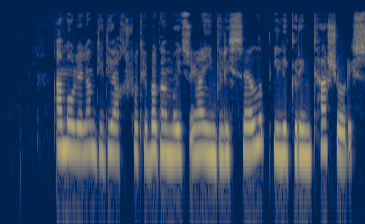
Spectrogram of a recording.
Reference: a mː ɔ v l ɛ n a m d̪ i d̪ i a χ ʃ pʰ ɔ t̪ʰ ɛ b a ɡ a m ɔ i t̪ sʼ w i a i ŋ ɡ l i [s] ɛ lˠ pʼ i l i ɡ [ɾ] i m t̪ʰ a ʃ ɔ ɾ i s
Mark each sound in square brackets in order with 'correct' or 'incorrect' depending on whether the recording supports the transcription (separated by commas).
correct, correct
